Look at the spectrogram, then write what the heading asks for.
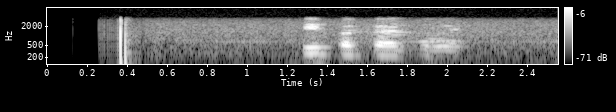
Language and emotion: Russian, neutral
